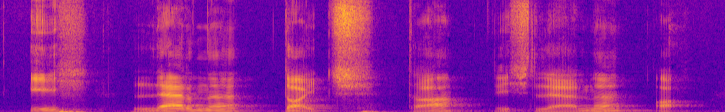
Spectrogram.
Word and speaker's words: ich: E e tá o a pronúncia desse ch no idioma alemão do I. Basicamente você vai fazer o de cachorro no português, mas com a língua travada atrás dos dentes aqui de baixo. E ó. Ih. Ih.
